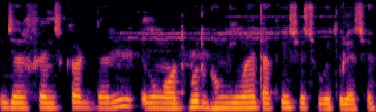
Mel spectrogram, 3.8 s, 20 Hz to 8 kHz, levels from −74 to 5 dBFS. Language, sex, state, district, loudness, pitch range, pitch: Bengali, male, West Bengal, Dakshin Dinajpur, -16 LUFS, 140-150 Hz, 145 Hz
